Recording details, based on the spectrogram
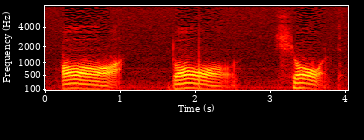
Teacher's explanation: The midway lip opening produces the vowel sound aw, as in ball, ball, short. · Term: Number three vowel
